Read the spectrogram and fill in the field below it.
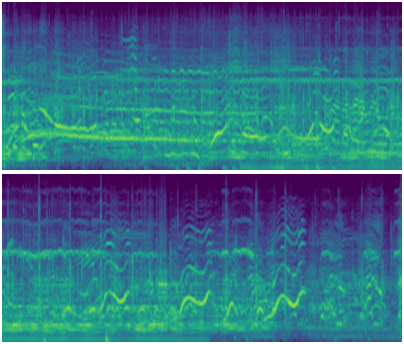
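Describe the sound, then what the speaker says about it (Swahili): A church congregation at an outdoor mission gathering cheers, shouts and claps for Jesus, a loud, dense wall of excited voices and ululation throughout that eases slightly near the end. "unaweza ukamshangilia Yesu kwa makofi"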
